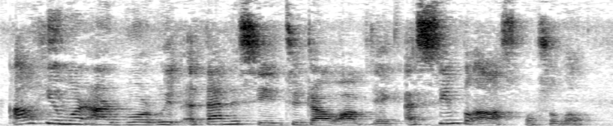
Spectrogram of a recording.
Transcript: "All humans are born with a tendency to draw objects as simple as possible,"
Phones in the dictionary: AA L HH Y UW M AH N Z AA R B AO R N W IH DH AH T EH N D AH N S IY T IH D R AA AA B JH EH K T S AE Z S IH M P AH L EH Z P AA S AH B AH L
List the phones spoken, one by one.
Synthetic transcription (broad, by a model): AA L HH Y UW M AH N AA R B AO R W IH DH AH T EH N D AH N S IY T IH D R AA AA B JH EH K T AE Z S IH M P AH L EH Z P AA S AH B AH L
